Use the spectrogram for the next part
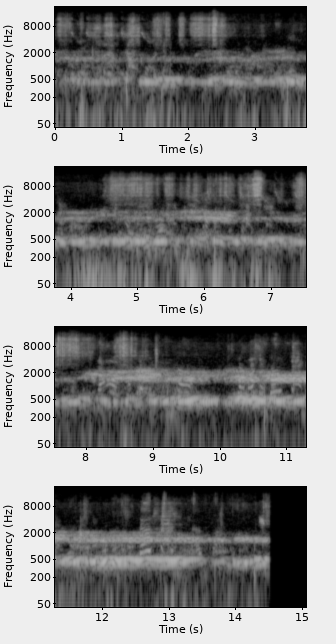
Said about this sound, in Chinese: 那给你们听听空竹的声音吧，有人在抖空竹，给你们听听。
